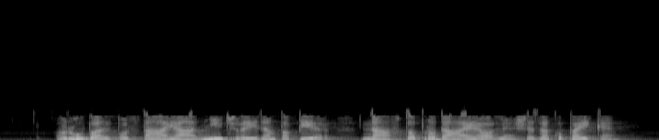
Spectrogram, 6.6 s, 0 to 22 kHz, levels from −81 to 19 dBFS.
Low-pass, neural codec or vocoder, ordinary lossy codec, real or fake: 19.8 kHz; codec, 44.1 kHz, 7.8 kbps, Pupu-Codec; AAC, 16 kbps; fake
